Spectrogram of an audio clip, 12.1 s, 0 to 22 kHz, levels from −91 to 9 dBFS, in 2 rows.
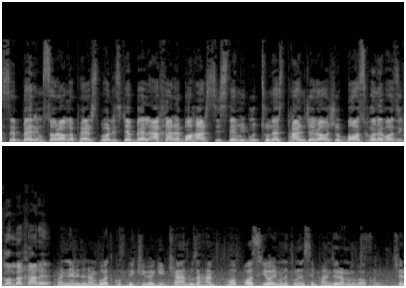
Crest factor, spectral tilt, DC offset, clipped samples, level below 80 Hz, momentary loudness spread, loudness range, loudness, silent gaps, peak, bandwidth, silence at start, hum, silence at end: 16 dB; -6 dB/octave; under 0.1%; under 0.1%; -38 dBFS; 6 LU; 1 LU; -22 LUFS; none; -4 dBFS; 16 kHz; 0 s; none; 0 s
